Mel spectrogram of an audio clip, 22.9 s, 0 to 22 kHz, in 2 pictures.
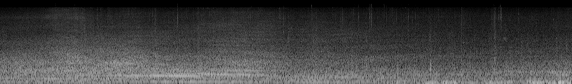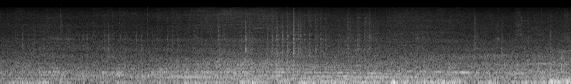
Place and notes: пл. Героїв Чорнобиля, Вінниця, Вінницька область, Україна - Alley12,7sound9Centralbridge
Ukraine / Vinnytsia / project Alley 12,7 / sound #9 / Central bridge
